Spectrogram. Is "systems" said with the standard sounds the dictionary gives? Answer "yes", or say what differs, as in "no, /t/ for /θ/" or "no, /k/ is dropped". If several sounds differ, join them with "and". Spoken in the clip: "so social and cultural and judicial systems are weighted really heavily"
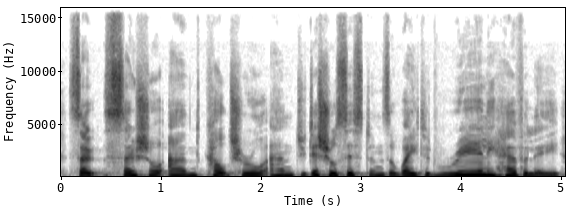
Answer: yes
